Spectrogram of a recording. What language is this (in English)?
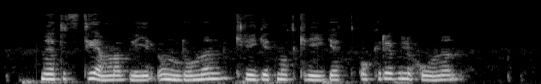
Swedish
